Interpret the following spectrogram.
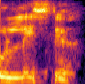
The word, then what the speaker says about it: Leicester: na Premier League no Leicer, né? Um time com a camisa azul. Não sei, não sei como é que eles no português se se pronuncia da mesma forma, mas se escreve Leicester.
